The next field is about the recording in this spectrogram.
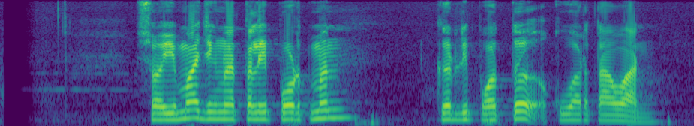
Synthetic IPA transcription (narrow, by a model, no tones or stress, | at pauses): soimad͡ʒɨŋnat̪alipɔrt̪̚mən | kɨrdipɔt̪ɔkuwart̪awan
